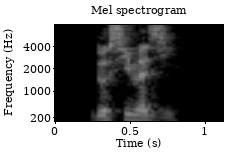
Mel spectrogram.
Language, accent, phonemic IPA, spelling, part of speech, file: French, France, /dɔ.si.ma.zi/, docimasie, noun, LL-Q150 (fra)-docimasie.wav
- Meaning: assaying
